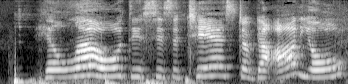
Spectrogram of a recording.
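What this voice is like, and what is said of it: Put-on wistful Minnesotan-like accent. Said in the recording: “What accent is this that you're doing today? ... Is this like wistful Minnesotan?”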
